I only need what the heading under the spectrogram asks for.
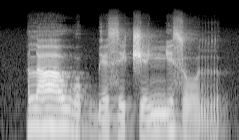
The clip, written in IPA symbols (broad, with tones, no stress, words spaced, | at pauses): laː˦wo˨˦ ɡ͡be˨zi˨t͡ʃe˨˦ ɲi˦zo˨r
